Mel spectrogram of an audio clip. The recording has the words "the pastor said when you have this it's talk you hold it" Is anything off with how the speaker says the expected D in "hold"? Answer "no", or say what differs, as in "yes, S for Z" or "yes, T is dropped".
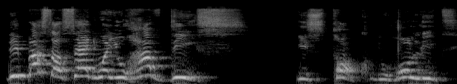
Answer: yes, D is dropped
